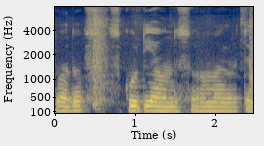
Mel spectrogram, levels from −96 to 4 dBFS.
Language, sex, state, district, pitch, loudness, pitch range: Kannada, male, Karnataka, Koppal, 120 Hz, -16 LUFS, 120-130 Hz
